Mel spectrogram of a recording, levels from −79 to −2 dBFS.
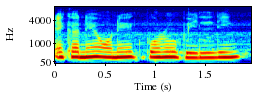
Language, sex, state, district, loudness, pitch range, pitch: Bengali, female, Tripura, West Tripura, -10 LUFS, 225-235 Hz, 230 Hz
